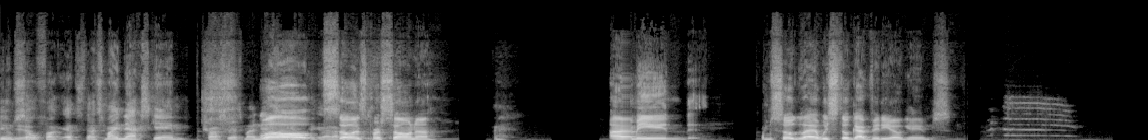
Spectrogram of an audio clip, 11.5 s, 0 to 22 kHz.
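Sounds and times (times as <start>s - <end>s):
speech: 0.0s - 4.4s, 6.1s - 9.6s
female cat meowing loudly: 10.0s - 10.8s.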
